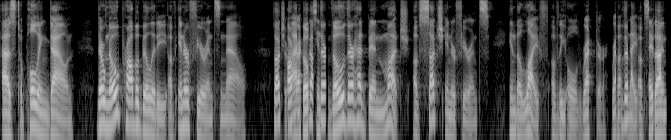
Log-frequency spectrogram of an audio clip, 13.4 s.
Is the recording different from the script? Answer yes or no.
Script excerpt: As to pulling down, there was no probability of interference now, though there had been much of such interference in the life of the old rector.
yes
